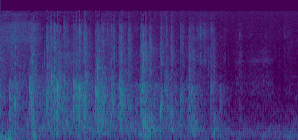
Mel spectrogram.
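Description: Audience applauding, with scattered clapping that dies away about three seconds in.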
